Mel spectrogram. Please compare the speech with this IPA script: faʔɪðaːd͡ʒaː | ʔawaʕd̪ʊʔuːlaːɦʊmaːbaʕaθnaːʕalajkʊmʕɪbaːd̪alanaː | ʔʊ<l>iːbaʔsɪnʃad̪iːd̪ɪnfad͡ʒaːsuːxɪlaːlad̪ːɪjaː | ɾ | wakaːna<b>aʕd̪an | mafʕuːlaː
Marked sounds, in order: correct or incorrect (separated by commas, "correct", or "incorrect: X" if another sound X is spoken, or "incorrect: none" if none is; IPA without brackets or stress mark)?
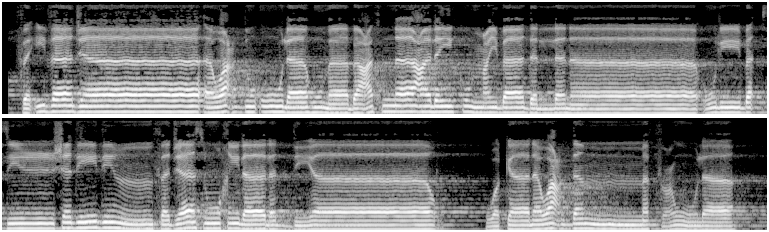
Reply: correct, incorrect: w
